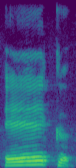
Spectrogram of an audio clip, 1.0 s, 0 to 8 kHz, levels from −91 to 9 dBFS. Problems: constant background noise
